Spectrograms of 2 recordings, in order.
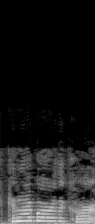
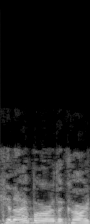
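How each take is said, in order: First: It is said in a high, cartoonish put-on voice. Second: It is said in the speaker's normal voice. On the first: The speaker calls it wrong. "nothing as cartoonish as" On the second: The speaker calls it right. "I did not do a female voice. I did the emotional intention of the line"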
